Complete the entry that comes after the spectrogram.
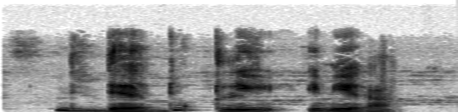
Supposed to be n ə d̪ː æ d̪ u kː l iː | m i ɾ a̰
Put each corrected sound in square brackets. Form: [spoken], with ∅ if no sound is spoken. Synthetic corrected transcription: n ə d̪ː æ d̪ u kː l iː | m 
